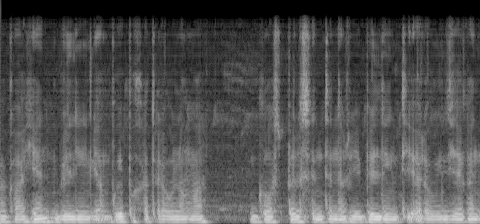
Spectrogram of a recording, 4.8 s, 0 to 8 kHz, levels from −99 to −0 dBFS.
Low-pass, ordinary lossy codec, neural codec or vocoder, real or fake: 7.2 kHz; none; vocoder, 24 kHz, 100 mel bands, Vocos; fake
